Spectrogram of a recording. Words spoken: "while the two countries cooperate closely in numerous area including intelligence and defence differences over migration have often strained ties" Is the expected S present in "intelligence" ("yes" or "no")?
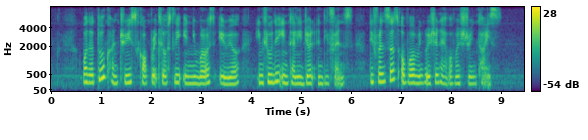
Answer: no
